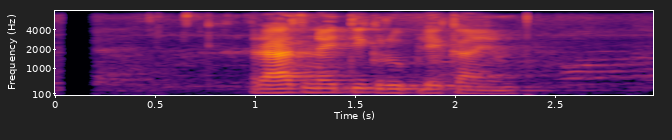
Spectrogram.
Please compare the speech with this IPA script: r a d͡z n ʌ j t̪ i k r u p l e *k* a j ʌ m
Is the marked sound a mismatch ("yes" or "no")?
no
